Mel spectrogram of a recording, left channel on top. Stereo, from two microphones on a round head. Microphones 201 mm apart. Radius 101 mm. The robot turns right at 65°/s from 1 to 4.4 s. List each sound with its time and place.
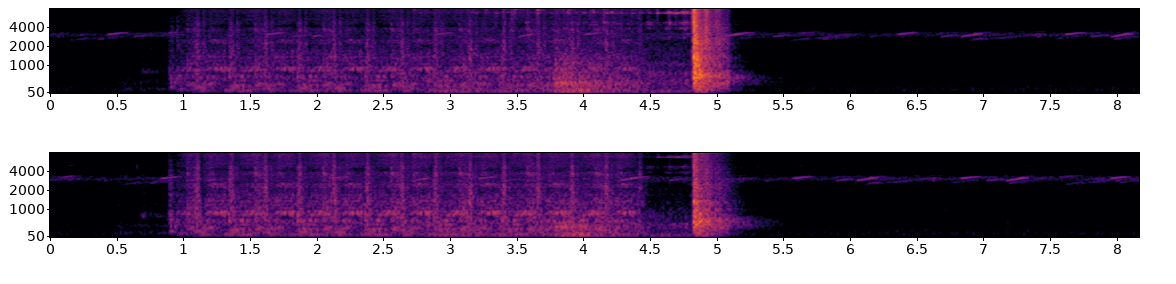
0.5 s a drawer: 85° right, 9 m
2.7 s keys jangling: 10° right (ahead or behind), 0.5 m; by 5.1 s 50° left (ahead or behind), 0.5 m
